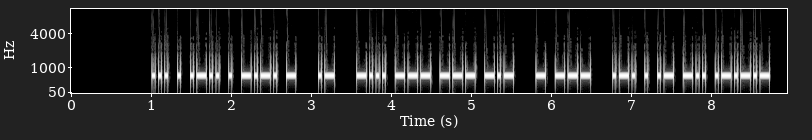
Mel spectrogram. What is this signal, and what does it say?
Morse code, heard as a keyed tone, about 30 wpm, 700 Hz. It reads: SELECT A BOOK TO READ.
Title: Sentences from Top 1300 Words 30wpm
